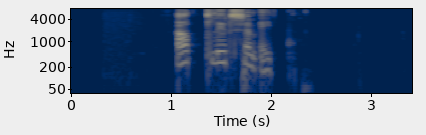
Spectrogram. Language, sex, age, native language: Icelandic, female, 40-49, Icelandic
